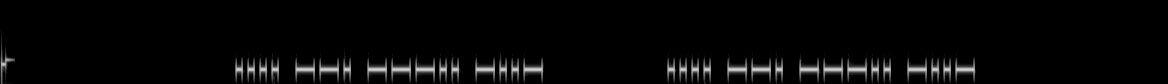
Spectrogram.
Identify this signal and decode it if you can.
Morse code, heard as a keyed tone, about 20 wpm, 700 Hz. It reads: HG8X HG8X
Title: DXCC-100 Call Signs - 4 Characters - Repeated 2x - 20wpm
